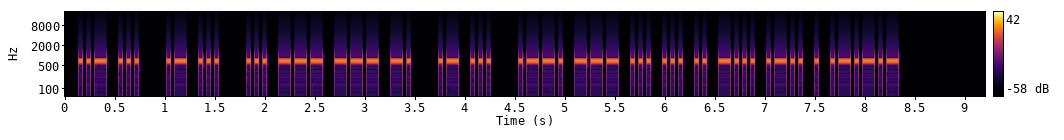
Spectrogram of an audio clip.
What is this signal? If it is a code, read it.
Morse code, heard as a keyed tone, about 30 wpm, 700 Hz. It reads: US AS SOON AS POSSIBLE.
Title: Sentences from Top 500 Words 30wpm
